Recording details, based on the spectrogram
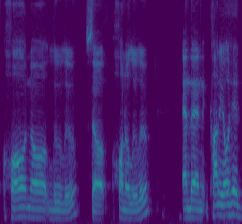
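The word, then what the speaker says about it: Kāneʻohe: so Honolulu and then Canio head does have a break in it there is a no kina in the word so I believe it's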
